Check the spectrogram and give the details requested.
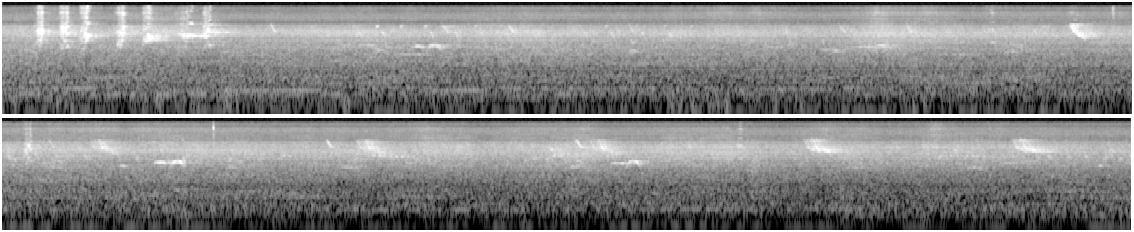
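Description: Birds calling over a steady low outdoor background. A flurry of chirps comes in the first couple of seconds, then from about halfway through a short, high, falling note repeats every two to three seconds.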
